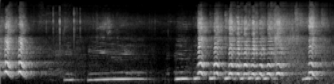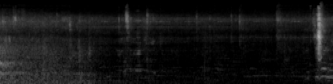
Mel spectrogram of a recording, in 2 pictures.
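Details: Siamang calling at Higashiyama Zoo: sustained low hoots build into a loud run of quick pulsed notes with a rising and falling sweep. Near silence follows, with a faint click at the end.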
